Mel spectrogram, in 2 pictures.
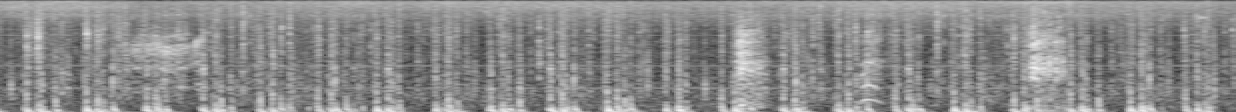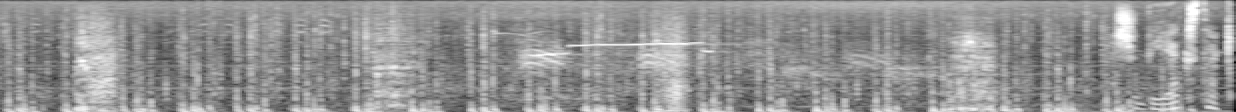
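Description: Rhythmic hoofbeats of a galloping horse in Assassin's Creed Odyssey pound steadily throughout, with an occasional whinny and a voice speaking now and then over the clatter.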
